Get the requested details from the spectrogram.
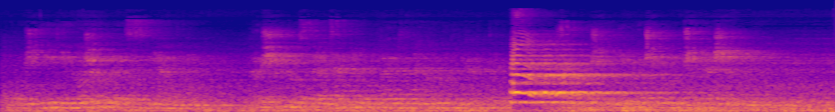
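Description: A train rumbles slowly into the station and comes to a stop.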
